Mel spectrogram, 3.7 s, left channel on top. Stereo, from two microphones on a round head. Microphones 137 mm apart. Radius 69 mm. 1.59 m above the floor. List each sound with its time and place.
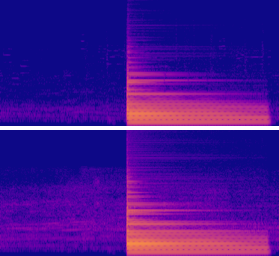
1.7 s a guitar: 70° right (ahead or behind), 0.5 m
